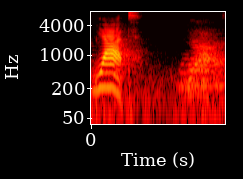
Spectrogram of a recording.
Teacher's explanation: We know that that's a palatal, it's the only palatal sound that we have. It's a palatal approximant.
